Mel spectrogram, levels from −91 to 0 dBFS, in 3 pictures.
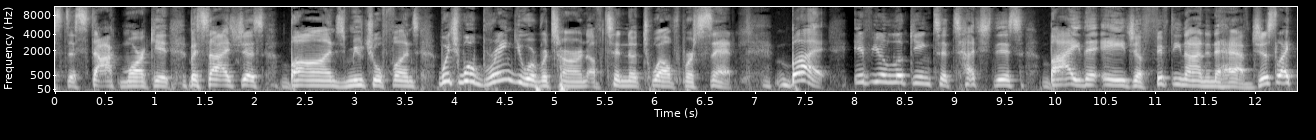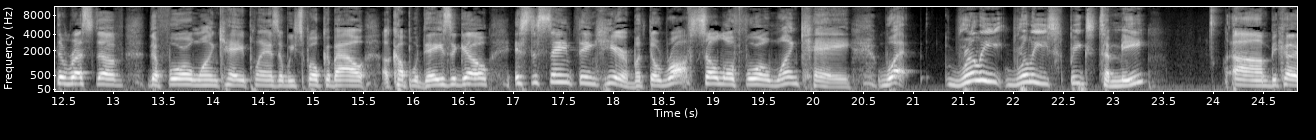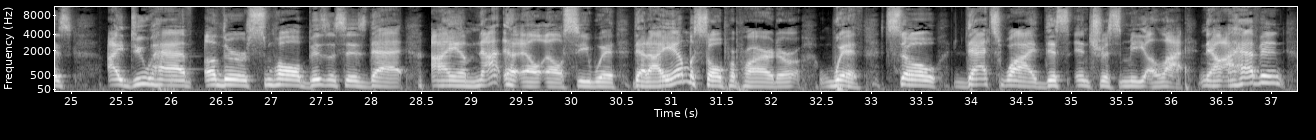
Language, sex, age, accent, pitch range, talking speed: English, male, 30-49, American, 150-195 Hz, 160 wpm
